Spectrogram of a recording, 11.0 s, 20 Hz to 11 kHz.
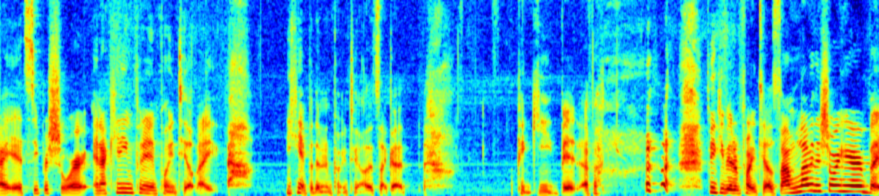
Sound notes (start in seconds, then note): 5.3 sighs; 7.5 laughs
